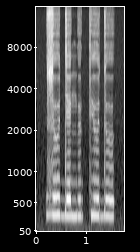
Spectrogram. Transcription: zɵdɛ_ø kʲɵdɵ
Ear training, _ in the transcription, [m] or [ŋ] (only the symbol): ŋ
